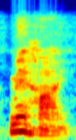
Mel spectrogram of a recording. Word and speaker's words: Mihai: And Mihai, did I say that right again?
